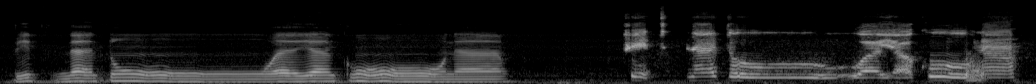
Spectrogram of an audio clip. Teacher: Sengau lagi. Fitnatun naik ke hidung.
